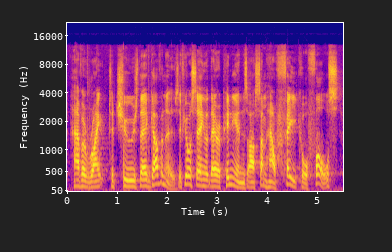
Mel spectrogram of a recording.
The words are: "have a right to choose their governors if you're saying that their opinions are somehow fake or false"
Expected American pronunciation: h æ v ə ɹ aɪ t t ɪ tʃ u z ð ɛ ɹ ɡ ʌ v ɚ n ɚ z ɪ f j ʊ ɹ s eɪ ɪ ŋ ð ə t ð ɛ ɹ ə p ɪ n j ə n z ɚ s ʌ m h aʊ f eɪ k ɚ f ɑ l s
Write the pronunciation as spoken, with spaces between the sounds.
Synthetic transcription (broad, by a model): h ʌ v ə ɹ aɪ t t ɪ tʃ u z ð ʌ ɹ ɡ ʌ v ɚ n ɚ z ɪ f j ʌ ɹ s eɪ ɪ ŋ ð ə t ð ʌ ɹ ə p ɪ n j ə n z ɚ s ʌ m h aʊ f eɪ k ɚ f ɑ l s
